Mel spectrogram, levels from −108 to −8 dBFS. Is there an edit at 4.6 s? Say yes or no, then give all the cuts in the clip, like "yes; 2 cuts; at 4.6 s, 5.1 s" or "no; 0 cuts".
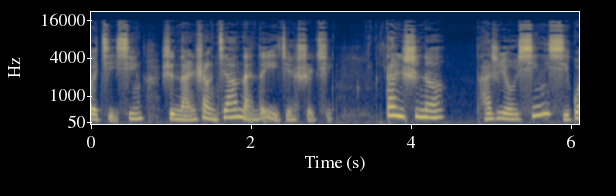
yes; 1 cut; at 4.6 s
